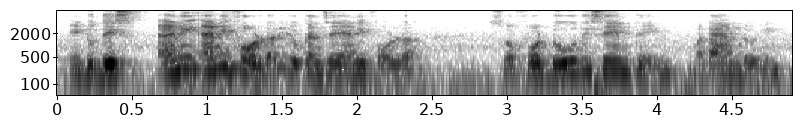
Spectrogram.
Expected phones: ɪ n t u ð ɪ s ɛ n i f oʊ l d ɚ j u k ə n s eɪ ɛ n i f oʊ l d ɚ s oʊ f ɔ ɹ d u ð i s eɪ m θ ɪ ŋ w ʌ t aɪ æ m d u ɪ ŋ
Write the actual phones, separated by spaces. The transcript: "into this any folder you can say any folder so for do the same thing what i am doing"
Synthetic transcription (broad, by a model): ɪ n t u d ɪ s ɛ n i f oʊ l d ɚ j u k ə n s eɪ ɛ n i f oʊ l d ɚ s oʊ f ɔ ɹ d u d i s eɪ m t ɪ ŋ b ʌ t aɪ m d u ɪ ŋ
